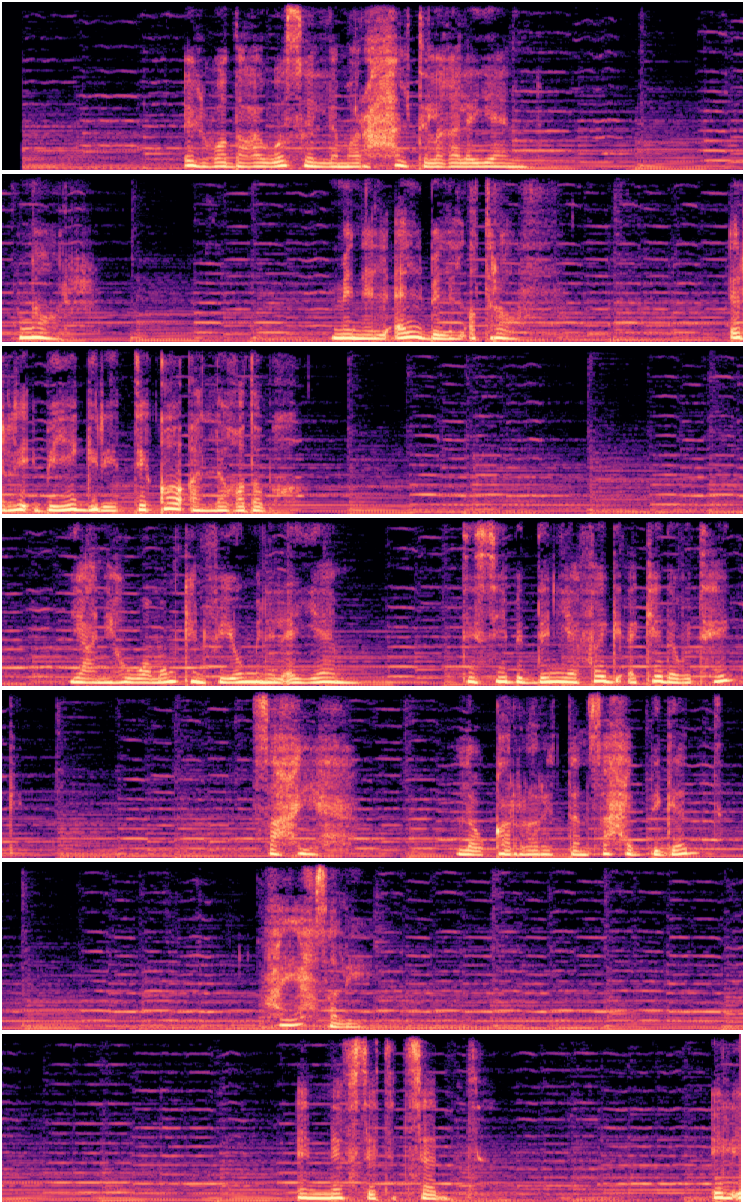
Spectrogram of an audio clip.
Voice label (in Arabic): إعلان; إعلان صلصة هارفست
